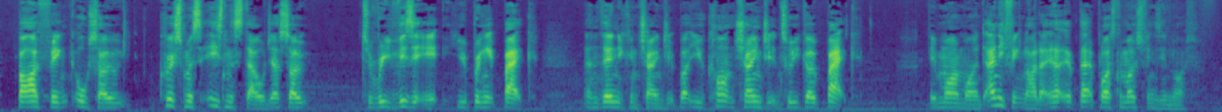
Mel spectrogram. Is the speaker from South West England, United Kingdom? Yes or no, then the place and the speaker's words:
no; Stockwell, London, United Kingdom; where I grew up in Stockwell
